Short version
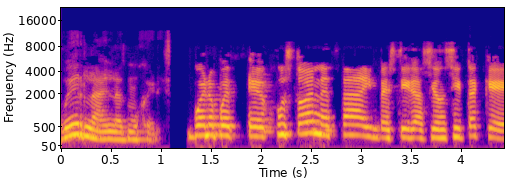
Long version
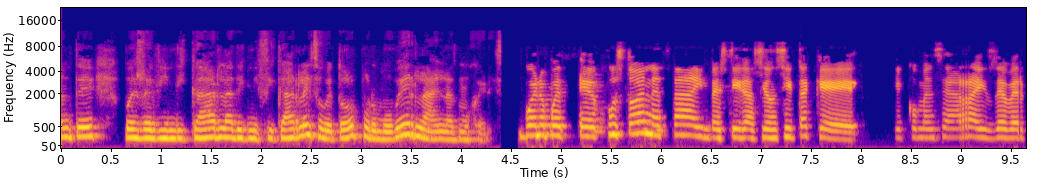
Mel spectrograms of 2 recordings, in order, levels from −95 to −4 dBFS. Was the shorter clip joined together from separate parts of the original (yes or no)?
no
